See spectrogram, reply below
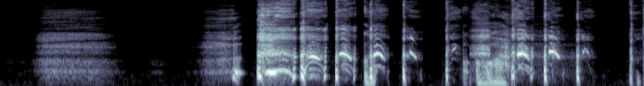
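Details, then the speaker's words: Simulated coughing fit acted by a male voice actor: a gasping breath, then a rapid run of short voiced coughs from a character who breathed in wrong on waking, in a voice drama. "おい。大丈夫。息の吸い方、間違えた。なんだそれ。落ち着け。ゆっくり息しろって。"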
